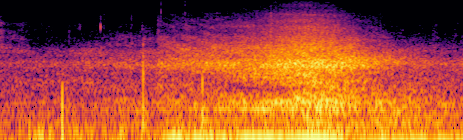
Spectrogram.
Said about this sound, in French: Ah, je me pousse. Oh, une voiture arrive de l'autre côté, je vais traverser pour éviter de me faire renverser.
